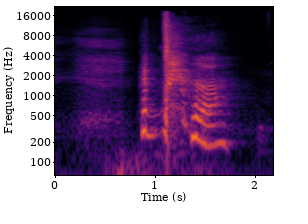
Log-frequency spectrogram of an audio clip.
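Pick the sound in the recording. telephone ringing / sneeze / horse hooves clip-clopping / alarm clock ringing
sneeze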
